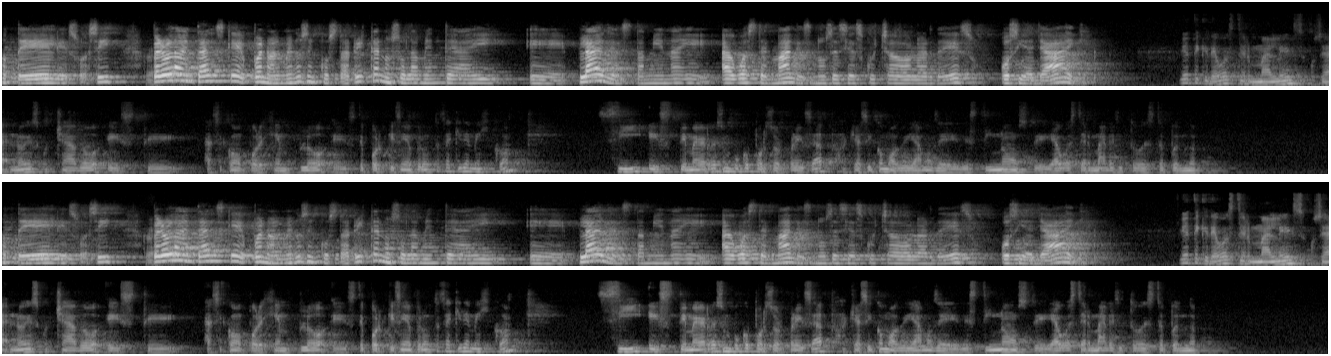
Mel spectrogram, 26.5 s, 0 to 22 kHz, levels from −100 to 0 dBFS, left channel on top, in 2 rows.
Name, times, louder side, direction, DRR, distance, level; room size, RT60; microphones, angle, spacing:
voice 1, 0.0-5.0 5.3-9.7 10.0-10.8, left 2 dB, 45° left, 7 dB, 1.3 m, -31 dB
voice 2, 11.8-15.0 15.3-18.7 19.3-25.2, right 2 dB, 65° right, 8 dB, 1.3 m, -43 dB
28.5 x 18.5 x 5.9 m, 0.92 s
head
